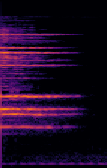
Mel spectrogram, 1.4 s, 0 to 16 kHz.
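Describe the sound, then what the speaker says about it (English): A Fantime K8 smartwatch rings after its find-device button is pressed, giving a single bright, multi-toned electronic chime that sustains and then fades out within about a second, alone and close. "you press that and it will ring on the watch"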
